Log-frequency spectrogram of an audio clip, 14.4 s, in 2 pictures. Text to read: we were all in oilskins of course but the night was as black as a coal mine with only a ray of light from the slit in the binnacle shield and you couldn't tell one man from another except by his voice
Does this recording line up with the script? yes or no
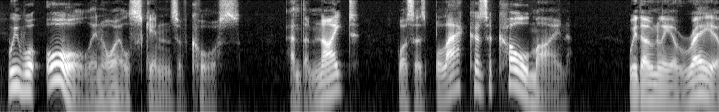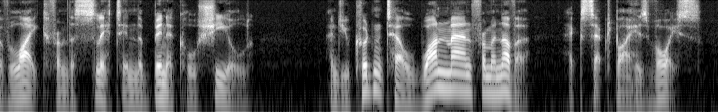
no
